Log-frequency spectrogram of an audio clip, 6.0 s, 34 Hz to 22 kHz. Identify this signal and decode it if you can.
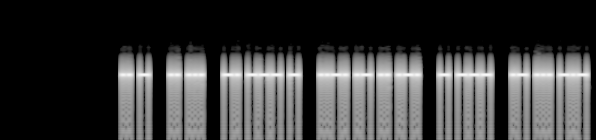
Morse code, heard as a keyed tone, about 40 wpm, 700 Hz. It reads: IT IS NOT FAIR TO ASK
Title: Sentences from Top 1300 Words 40wpm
